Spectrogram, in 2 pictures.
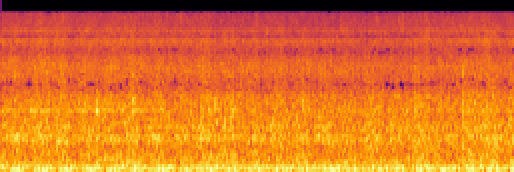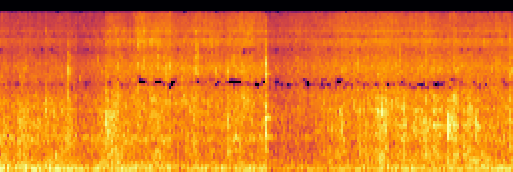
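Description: Onion and ginger-garlic masala with chilli powder frying in oil in a pressure-cooker pot, a steady sizzle, while a ladle stirs it and scrapes against the pot, more often in the second half.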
